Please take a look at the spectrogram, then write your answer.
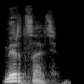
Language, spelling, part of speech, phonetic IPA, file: Russian, мерцать, verb, [mʲɪrˈt͡satʲ], Ru-мерцать.ogg
- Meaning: to shimmer, to twinkle, to glimmer, to flicker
